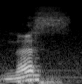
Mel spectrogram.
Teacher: desiran tapi tidak sampai jadi qalqalah kan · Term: huruf sin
